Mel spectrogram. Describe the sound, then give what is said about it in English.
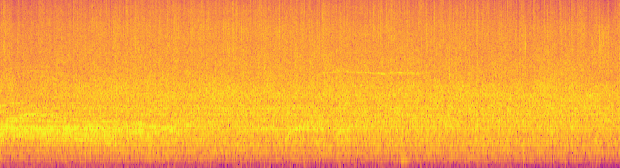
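A large audience applauds loudly and steadily throughout, a dense wash of clapping with scattered cheers and whoops rising above it, and no pause in the noise, greeting the four players of the show Just a Minute: Giles Brandreth, Desiree Birch, Glenn Moore and Lucy Porter. “Why not cheer and go crazy for all four of them?”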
